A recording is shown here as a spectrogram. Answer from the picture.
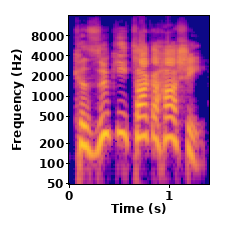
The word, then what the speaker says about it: Kazuki Takahashi: Kazuki Takahashi.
